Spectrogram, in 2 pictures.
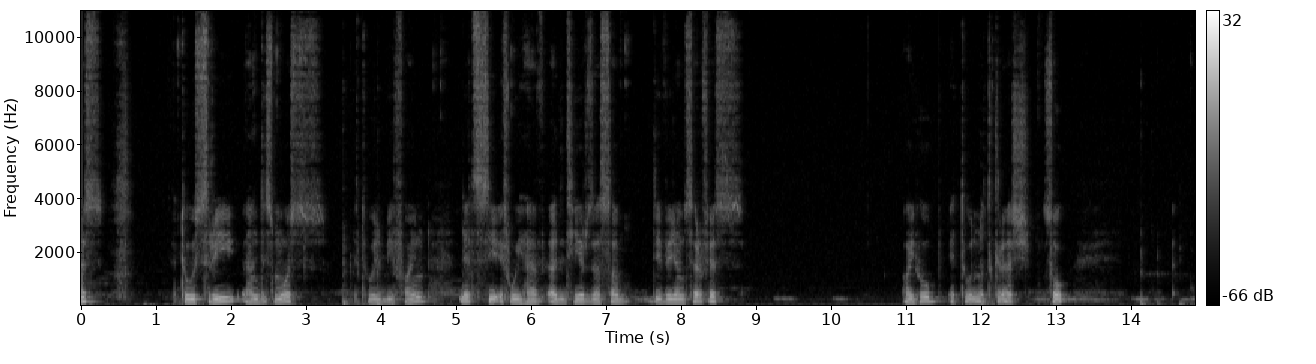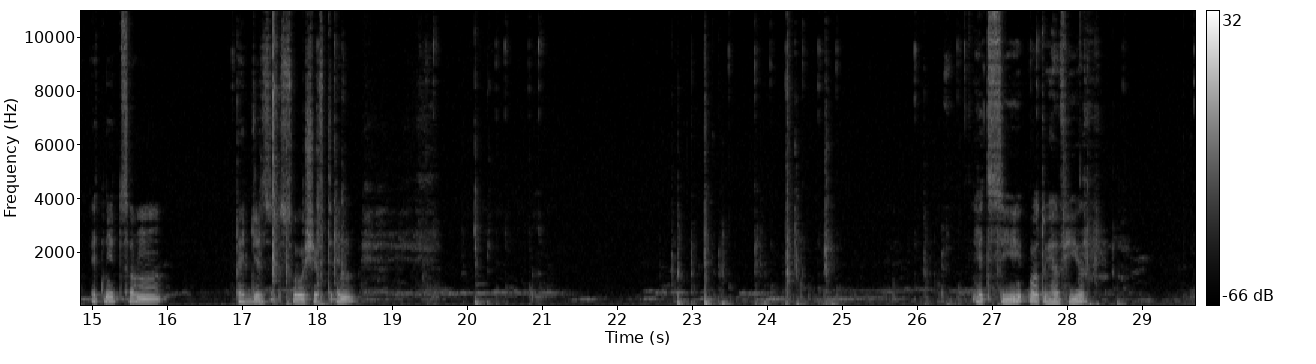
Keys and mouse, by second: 3.5 Tab, 4.0 Tab, 5.8-11.3 drag, 12.2-12.8 alt+middle drag, 14.3 Tab, 14.9-16.9 alt+middle drag, 17.6 shift+a, 22.0 Escape, 22.9 Tab, 23.2 Tab, 23.5 alt+middle click, 24.1 shift+middle click, 24.5 ctrl+alt+middle click, 25.0-26.0 alt+middle drag, 26.6 alt+middle click, 27.5 click, 28.3 h, 28.8 alt+middle click.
